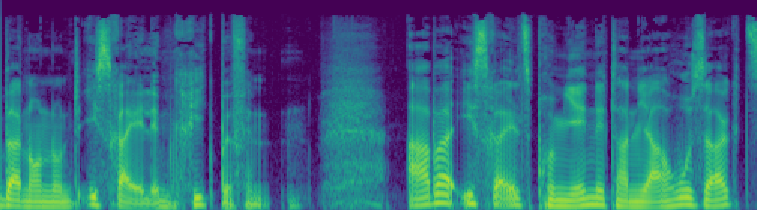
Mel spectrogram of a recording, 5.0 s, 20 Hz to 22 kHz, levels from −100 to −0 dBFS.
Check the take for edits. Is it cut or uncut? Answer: uncut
